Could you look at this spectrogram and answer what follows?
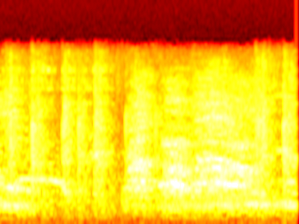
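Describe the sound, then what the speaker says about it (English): Spectators at a USPORTS women's rugby national championship match between Ottawa and Queen's cheer and shout for their team, a steady, loud wash of crowd noise with rising swells of voices. "Crowd now starting to get behind their team."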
